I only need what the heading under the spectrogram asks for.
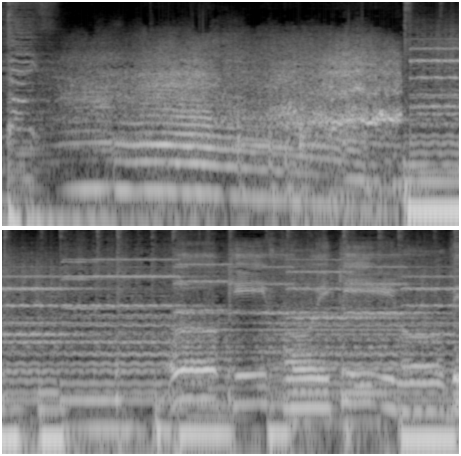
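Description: A car races past with tires screeching loudly, the shrill squeal and engine roar sustained for several seconds, shifting pitch partway through. No voices are heard.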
